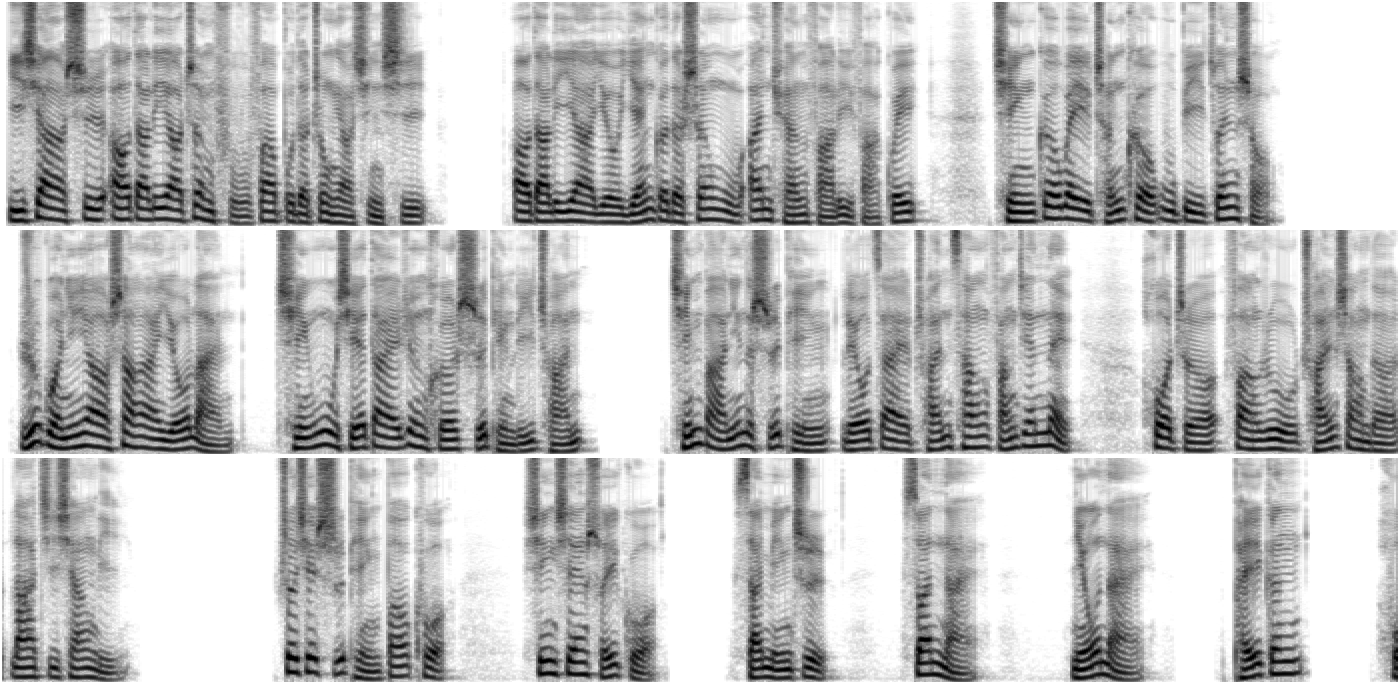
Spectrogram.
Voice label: shore exc mandarin; Shore Excursion Announcement - Mandarin 2015; cruise vessels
